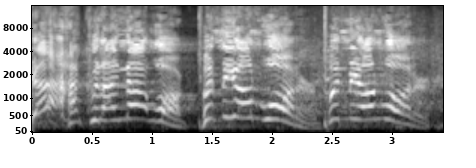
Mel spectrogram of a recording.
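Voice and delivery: put-on high, loud, laughing toddler voice; excited baby. Baby boasting after his first step, high and laughing. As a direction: play the proud toddler bursting with confidence. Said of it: "He's like".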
